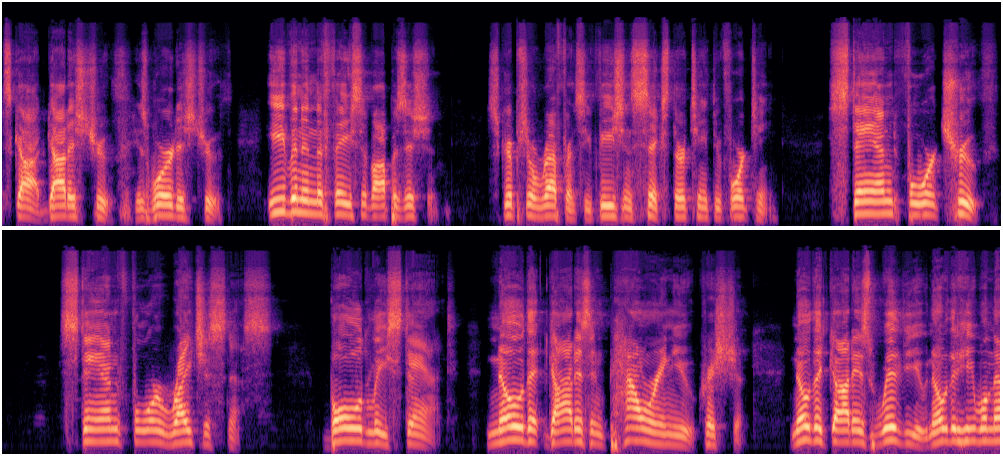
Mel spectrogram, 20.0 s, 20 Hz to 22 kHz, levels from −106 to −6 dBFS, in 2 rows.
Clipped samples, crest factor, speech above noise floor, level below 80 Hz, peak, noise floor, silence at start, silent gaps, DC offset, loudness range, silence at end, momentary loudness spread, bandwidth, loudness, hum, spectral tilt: under 0.1%; 18 dB; 59 dB; -74 dBFS; -4 dBFS; -81 dBFS; 0 s; none; under 0.1%; 3 LU; 0 s; 15 LU; 16 kHz; -22 LUFS; none; -4 dB/octave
